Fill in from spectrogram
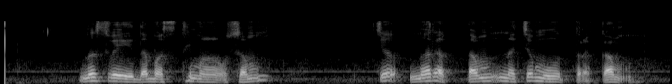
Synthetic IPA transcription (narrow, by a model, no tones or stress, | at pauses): nɐsʋeːd̪ɐmɐst̪ʰimaːwsɐm | t͡ʃɐnɐɾɐk̚t̪ɐmnɐt͡ʃɐmuːt̪ɾɐ̰kɐm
